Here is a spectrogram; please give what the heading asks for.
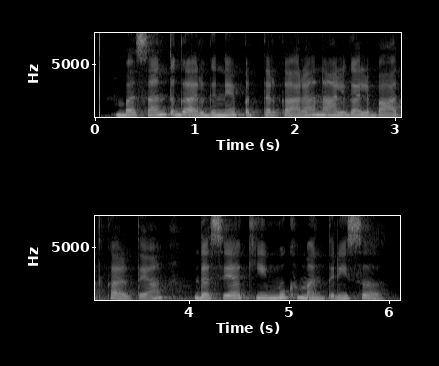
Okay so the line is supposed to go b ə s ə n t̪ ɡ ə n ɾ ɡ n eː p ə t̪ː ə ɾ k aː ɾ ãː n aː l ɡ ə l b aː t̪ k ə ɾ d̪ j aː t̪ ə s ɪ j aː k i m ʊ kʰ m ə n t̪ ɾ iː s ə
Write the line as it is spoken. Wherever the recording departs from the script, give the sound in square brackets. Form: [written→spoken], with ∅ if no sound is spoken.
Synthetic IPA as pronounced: b ə s ə n t̪ ɡ ə [n→∅] ɾ ɡ n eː p ə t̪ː ə ɾ k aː ɾ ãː n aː l ɡ ə l b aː t̪ k ə ɾ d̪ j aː [t̪→d̪] ə s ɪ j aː k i m ʊ kʰ m ə n t̪ ɾ iː s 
